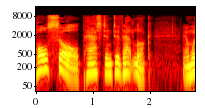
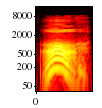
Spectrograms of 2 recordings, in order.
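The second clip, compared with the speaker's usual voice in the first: horrified gasp; 6 dB louder than usual. Acted. Athos horrified at the glass.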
